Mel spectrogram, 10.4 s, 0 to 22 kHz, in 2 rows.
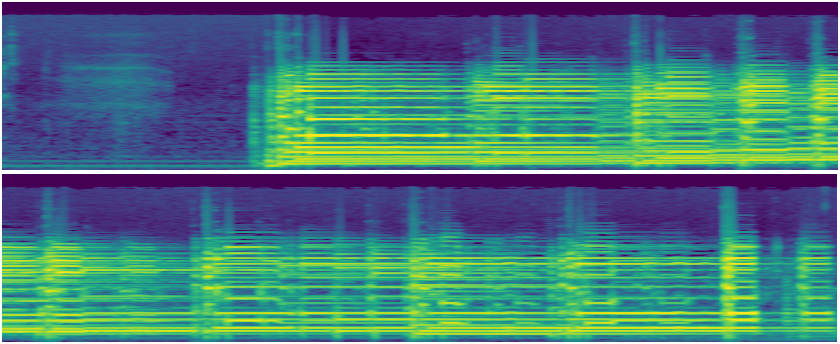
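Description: Clean electric guitar played through the Brainworx RockRack amp-simulator plugin's Clean 530 amp and Green 4x12 cabinet, miked with a condenser. It starts about one and a half seconds in with ringing chords and single notes and cuts off sharply near the end.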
